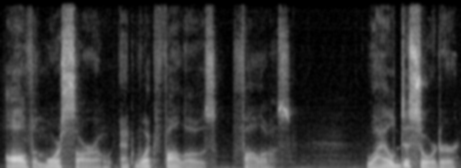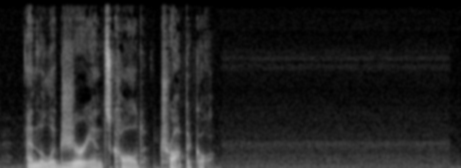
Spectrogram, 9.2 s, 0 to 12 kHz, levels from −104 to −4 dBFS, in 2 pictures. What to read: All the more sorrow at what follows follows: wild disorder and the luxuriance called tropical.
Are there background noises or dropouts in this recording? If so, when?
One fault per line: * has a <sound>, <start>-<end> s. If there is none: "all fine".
all fine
